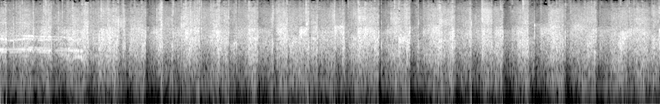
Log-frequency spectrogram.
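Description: An audience at a recording at Orange Studios bursts into sustained applause for two stormtroopers, dense overlapping clapping that stays loud and steady throughout, with a few brief whistles near the start and no speech over it.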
